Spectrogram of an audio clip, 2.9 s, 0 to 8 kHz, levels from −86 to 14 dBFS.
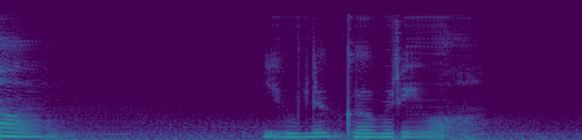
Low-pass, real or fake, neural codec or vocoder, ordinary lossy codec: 7.2 kHz; fake; codec, 16 kHz, about 1 kbps, DyCAST, with the encoder's durations; none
